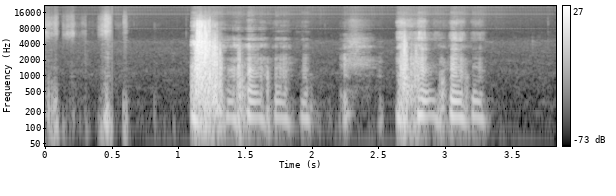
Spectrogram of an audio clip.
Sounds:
Laughter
